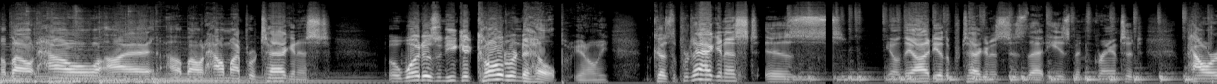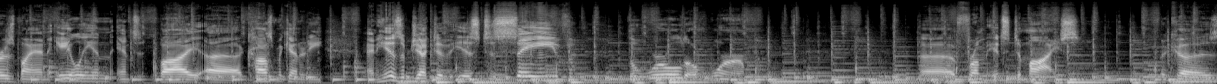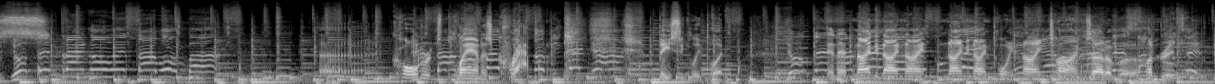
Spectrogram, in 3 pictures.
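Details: Man who says he stutters all the time and is having difficulty explaining his point; stuttering.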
